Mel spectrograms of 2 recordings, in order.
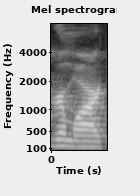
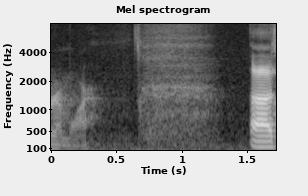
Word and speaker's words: grimoire: So, what is this about a Hacker Grimoire? So first of all, I'm a definitions man. Let's talk about grimoire. I love pronunciation words. I couldn't tell you what that says, but I've been told it's grimoire.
